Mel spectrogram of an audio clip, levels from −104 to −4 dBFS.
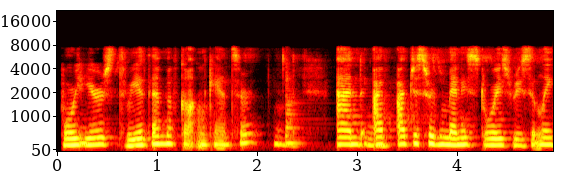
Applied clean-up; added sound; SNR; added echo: neural mask model DeepFilterNet 3.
